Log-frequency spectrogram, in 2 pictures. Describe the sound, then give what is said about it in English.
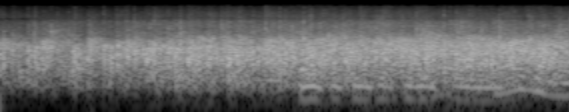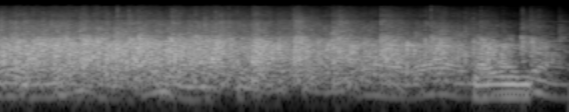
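A studio audience applauds and cheers loudly and continuously for a returning guest, a dense wash of clapping with excited voices that holds for about seven seconds. “Audience was really excited for that. Really excited for me.”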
